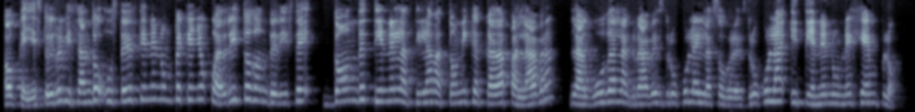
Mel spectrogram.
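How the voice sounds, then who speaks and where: A woman teacher with a Mexican Spanish accent, explaining a classroom lesson slowly and patiently, checking in with her students after nearly every sentence. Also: sits high, a little mellow. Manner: slow, patient, checks in with "¿ok?" constantly. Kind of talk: classroom lesson on spelling and stress. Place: classroom with projector screen.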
